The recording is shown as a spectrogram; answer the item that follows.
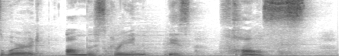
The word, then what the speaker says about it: France: Not français, not français, not français. Why? Because the E at the end is silent. So what we're really reading is the C, the letter C that is before it. France.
